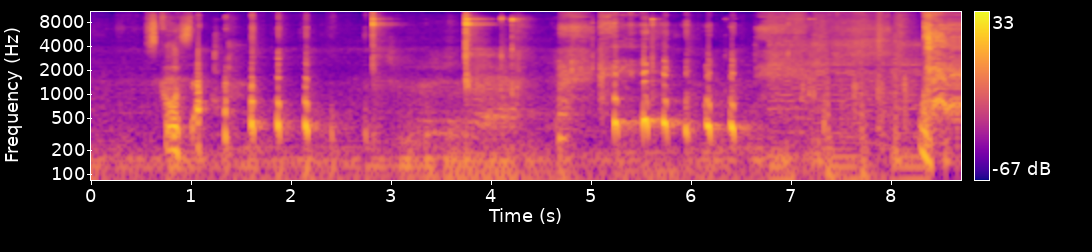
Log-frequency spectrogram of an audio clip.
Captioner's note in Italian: risate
